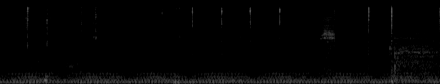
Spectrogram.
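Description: Faint, scattered light clicks as a small folding stainless-steel pliers multi-tool is handled and unfolded, over a low steady hum.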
